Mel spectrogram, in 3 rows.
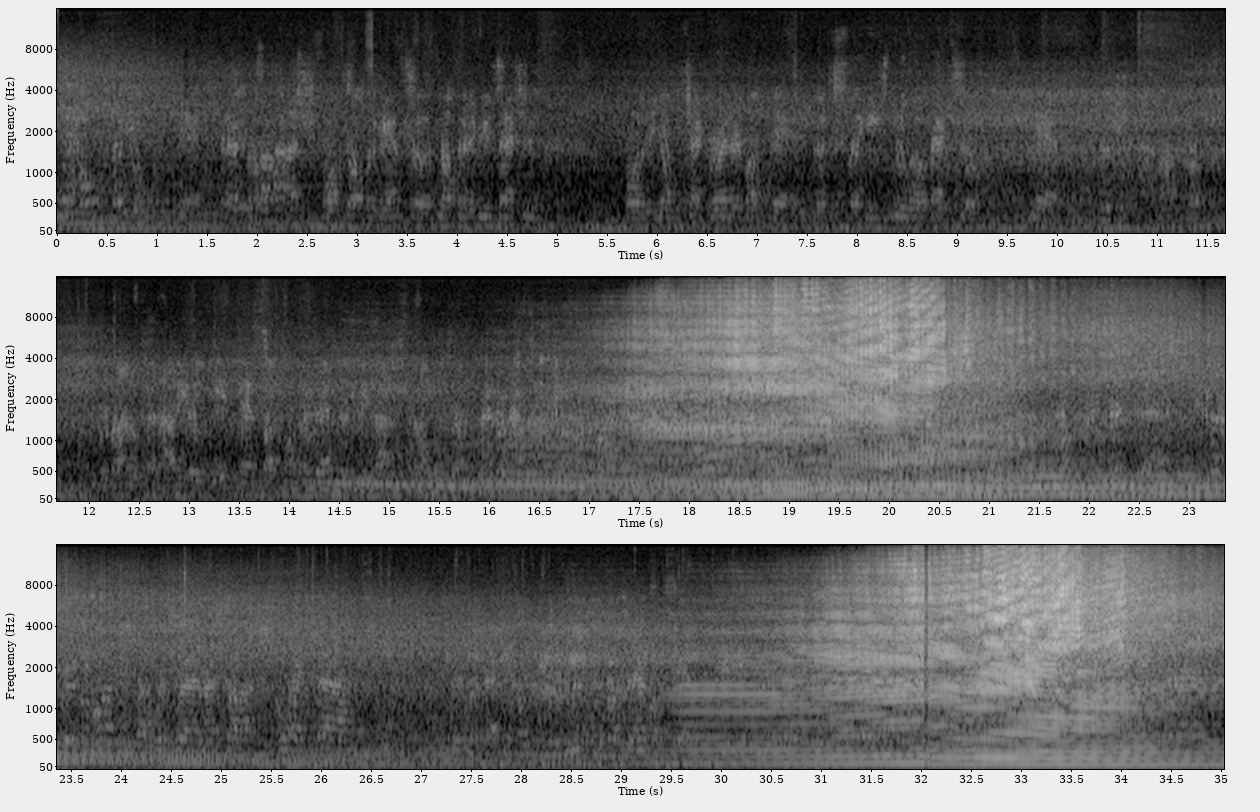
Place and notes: Silverstone Circuit, Towcester, UK - british motorcycle grand prix ... 2021
moto three free practice three ... copse corner ... dpa 4060s to MixPre3 ...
